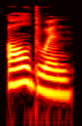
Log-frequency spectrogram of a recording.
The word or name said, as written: aldwyn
